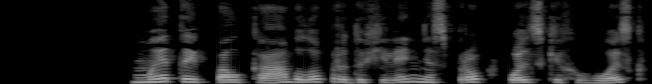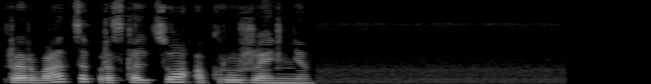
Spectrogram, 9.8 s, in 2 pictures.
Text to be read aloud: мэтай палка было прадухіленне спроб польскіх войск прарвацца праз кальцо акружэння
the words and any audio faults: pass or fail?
pass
